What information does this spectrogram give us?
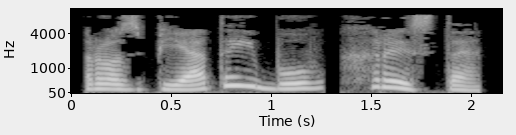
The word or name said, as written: розп'ятий був, Христе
